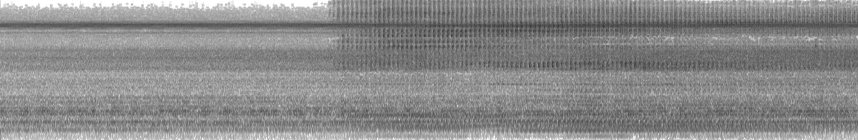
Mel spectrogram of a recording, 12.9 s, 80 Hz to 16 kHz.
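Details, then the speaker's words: Boring out a Moto Guzzi 250 TS swing arm worn by loose bushes: steady high-pitched cutting hum grows louder and busier midway as power feed engages, no chatter; cutting cleanly. "Okay, we seem to be cutting okay, so I've engaged the power feed."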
